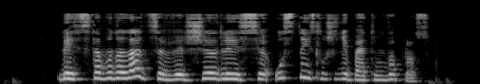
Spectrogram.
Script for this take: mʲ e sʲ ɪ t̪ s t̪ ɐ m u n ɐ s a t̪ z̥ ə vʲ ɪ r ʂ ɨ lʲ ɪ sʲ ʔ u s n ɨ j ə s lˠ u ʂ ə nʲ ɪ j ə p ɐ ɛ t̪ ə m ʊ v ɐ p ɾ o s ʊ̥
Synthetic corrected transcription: mʲ e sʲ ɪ t̪ s t̪ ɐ m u n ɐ z a t̪ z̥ ə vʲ ɪ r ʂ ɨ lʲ ɪ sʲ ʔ u s n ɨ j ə s lˠ u ʂ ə nʲ ɪ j ə p ɐ ɛ t̪ ə m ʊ v ɐ p ɾ o s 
